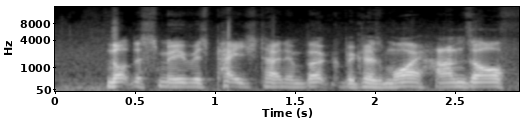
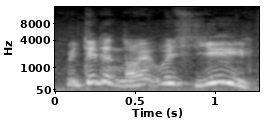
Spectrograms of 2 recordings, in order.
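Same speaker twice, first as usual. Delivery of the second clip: breathless relief; 9 semitones higher than usual. A narrator's reading. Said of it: "gasped Alfie".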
